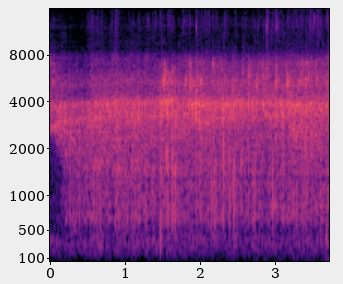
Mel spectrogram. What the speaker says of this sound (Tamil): பன்னீரை ஃப்ரை பண்ண போறோம்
